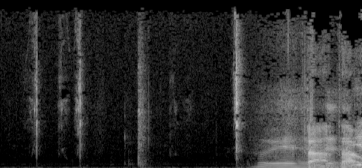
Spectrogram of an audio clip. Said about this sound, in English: That would get me. So really? Imagine, like the sound of scissors. Imagine if that was happening quite frequently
